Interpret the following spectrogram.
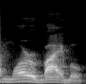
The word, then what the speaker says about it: More Bible: More Bible, mas a pronúncia é More Bible, que a tradução é mais bíblia.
